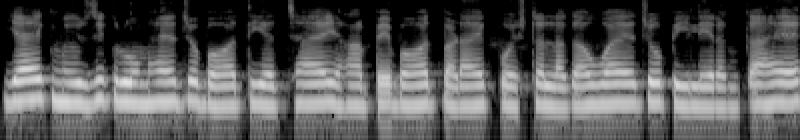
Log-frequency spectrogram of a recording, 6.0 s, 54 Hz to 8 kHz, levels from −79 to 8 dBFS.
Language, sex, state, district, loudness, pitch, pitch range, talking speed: Hindi, female, Uttar Pradesh, Jyotiba Phule Nagar, -14 LUFS, 200 Hz, 190-210 Hz, 240 wpm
